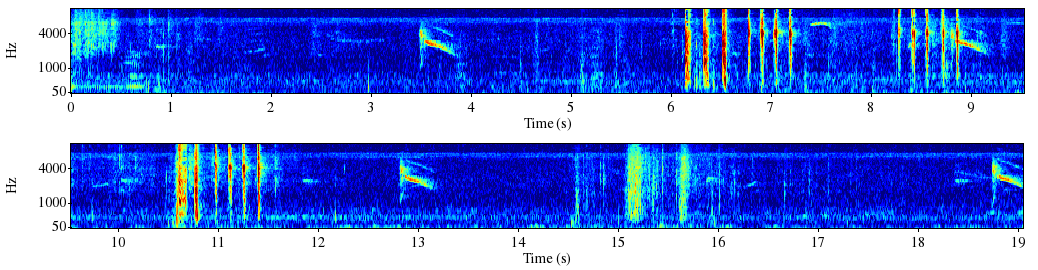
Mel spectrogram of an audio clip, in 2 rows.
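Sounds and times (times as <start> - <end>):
birds chattering: 6.0 - 9.2.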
